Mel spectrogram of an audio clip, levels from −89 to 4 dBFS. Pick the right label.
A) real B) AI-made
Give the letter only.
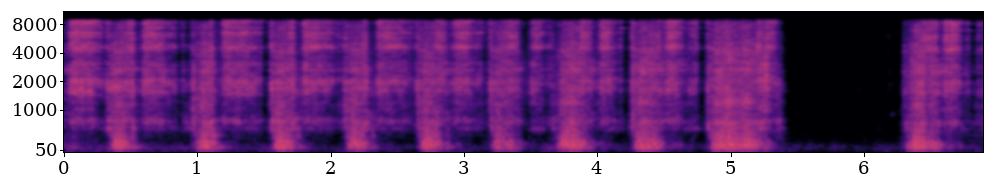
B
